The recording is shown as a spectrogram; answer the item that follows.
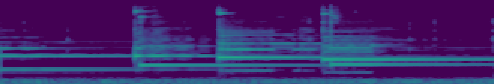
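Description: Small hand-cranked music box: the pinned cylinder plucks the steel comb and plays a slow tune of single ringing notes, about half a second apart.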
